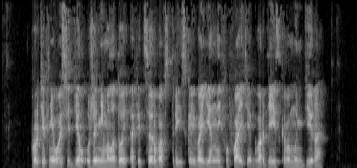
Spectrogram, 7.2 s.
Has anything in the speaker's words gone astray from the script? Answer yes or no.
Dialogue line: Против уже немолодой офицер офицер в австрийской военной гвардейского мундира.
yes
